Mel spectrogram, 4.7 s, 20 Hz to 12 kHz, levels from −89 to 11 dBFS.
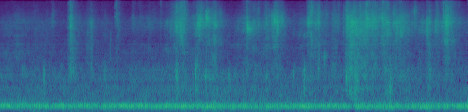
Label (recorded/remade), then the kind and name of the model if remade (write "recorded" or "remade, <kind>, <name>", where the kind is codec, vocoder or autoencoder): remade, vocoder, Vocos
